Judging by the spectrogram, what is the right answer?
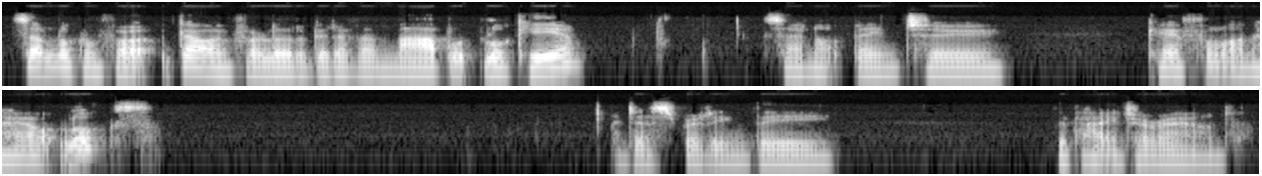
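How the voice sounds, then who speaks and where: A woman with a cold, her voice croaky, deep and husky, narrating her scrapbooking in a relaxed voice-over. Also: unhurried, long pauses, no echo, muffled recording. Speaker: scrapbooking vlogger.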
